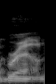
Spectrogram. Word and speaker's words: Braun: He needs to it's spelt Braun, and he's just gonna keep going by Brown, and they need to change the name of that too.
